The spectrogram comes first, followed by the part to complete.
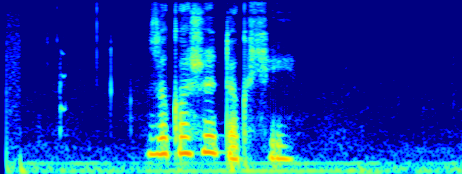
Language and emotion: Russian, sad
